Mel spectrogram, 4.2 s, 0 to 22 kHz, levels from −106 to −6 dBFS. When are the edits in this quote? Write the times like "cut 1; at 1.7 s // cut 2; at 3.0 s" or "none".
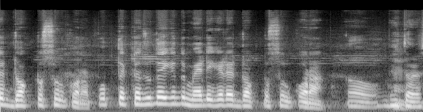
none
